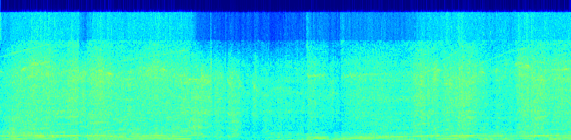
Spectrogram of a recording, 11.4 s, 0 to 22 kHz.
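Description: An F1 racing car in the video game F1 2015, on the German Grand Prix circuit, accelerates hard. Its high engine whine climbs through repeated gear shifts for the whole stretch, loud and continuous, with no voices.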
